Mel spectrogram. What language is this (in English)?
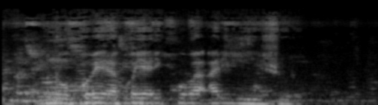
Kinyarwanda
